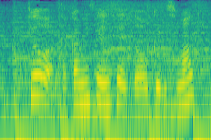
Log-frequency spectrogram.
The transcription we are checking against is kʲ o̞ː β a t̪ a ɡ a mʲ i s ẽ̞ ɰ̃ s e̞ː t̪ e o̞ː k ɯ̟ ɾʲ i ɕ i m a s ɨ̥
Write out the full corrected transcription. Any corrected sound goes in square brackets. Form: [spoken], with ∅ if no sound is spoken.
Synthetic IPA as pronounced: kʲ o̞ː β a t̪ a [k] a mʲ i s ẽ̞ ɰ̃ s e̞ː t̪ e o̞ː k ɯ̟ ɾʲ i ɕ i m a s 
